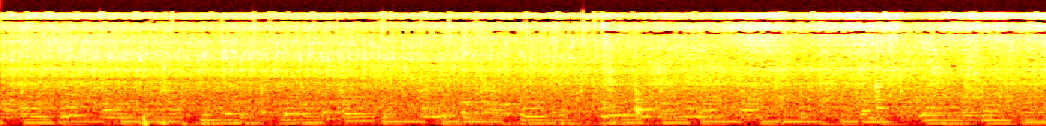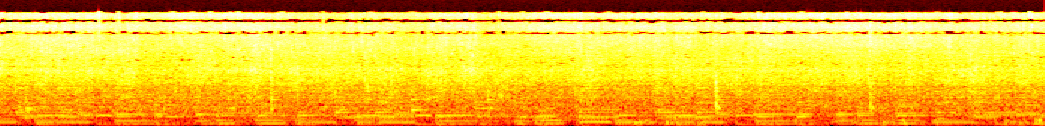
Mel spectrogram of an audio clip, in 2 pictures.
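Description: Sliced onions and tomatoes sizzling in hot oil in an enamelled cast-iron pan, stirred with a spatula, with a few light taps against the pan.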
